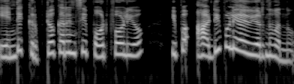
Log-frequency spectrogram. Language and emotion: Malayalam, happy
